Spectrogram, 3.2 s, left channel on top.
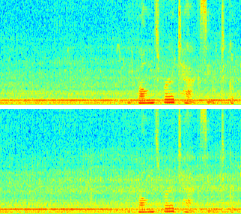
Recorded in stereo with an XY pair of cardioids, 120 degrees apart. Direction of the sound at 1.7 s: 25° left.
